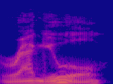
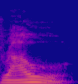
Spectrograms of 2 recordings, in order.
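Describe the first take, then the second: First: A hard g sound is heard mid-name. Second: No g sound is heard mid-name. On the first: The speaker calls it wrong. "it's not Ragul" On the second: The speaker calls it right. "It's Raul"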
